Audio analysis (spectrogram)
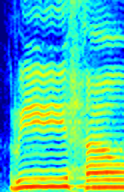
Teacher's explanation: Cara bacanya ditipiskan. Ri madnya adalah mad thobi'i zohiri. Sebab ada ya sukun sebelumnya kasrah. Cara bacanya panjang dua harakat.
